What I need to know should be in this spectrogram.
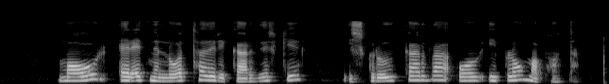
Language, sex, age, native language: Icelandic, female, 60-69, Icelandic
